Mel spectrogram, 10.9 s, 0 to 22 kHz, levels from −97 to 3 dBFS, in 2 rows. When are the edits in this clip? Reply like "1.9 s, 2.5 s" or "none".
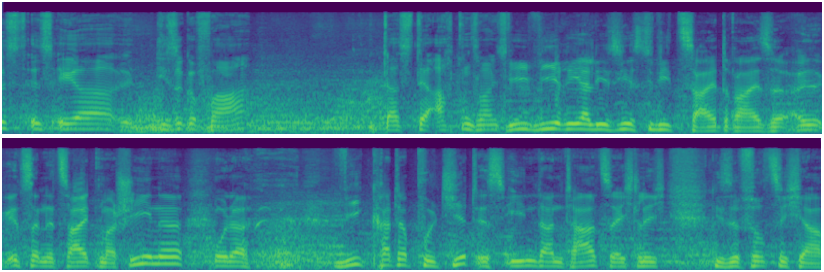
3.4 s, 6.9 s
